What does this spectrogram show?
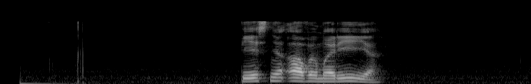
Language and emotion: Russian, neutral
